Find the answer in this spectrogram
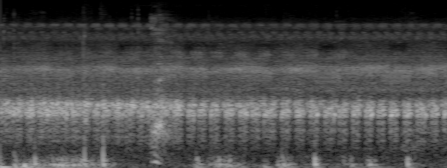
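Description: A chorus of frogs calling steadily in a rapid pulsing trill, with a few soft low thumps underneath.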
